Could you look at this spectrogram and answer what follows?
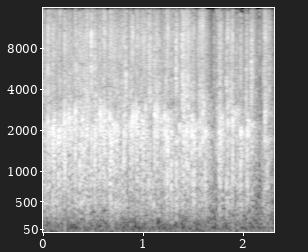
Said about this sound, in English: The comics are backstage. If you want to clap it up for them, they can hear you.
